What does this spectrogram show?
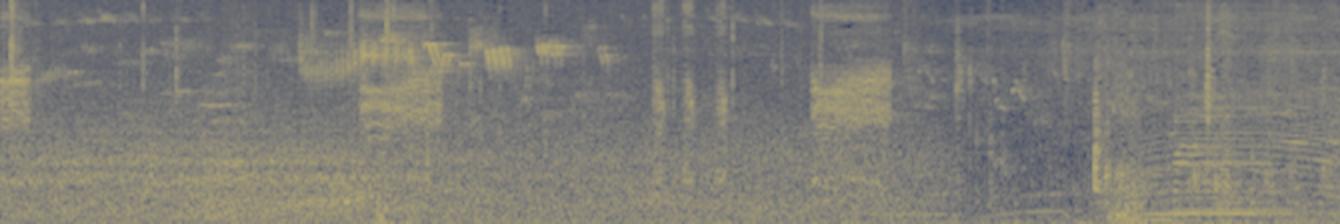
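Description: Outdoor ambience with three short, harsh bird calls, about three seconds apart. Near the end comes a long, low cow moo, the loudest sound.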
